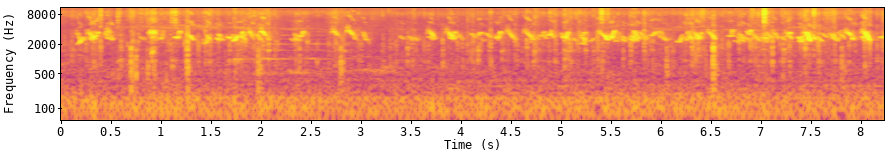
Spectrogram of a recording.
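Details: Baby chicks cheeping nonstop, high wavering chirps tumbling over one another from many birds, with occasional tapping clicks and a deep background hum.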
